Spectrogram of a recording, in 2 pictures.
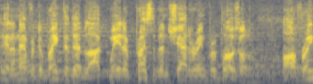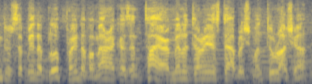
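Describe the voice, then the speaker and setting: A man's voice: on the high side, rough recording. A man narrating a 1950s newsreel in a punchy, dramatic announcer style, dropping wry quips between the headlines. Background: music.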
